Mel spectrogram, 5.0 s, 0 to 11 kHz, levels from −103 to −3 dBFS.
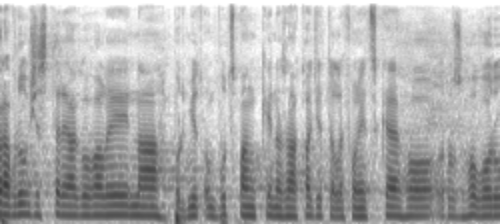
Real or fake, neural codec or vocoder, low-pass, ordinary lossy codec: real; none; 9.9 kHz; AAC, 64 kbps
